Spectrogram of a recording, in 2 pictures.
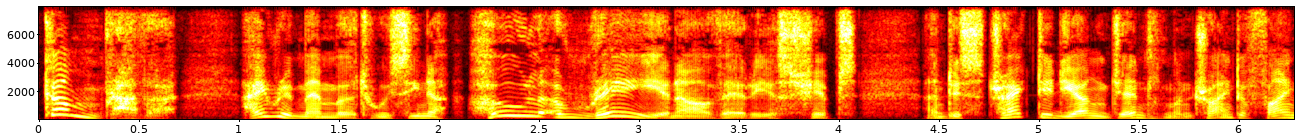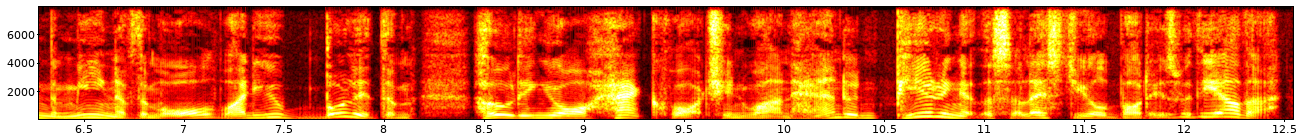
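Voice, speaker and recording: A man performs a learned naval doctor for an audiobook. He speaks formally in ornate, old-fashioned phrases with a wry, unworldly air. The intonation is very lively and the recording dry. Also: a little high, fairly quick, gravelly, husky, dry recording, voice pushed up, exaggerated voice. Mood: wry, puzzled.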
